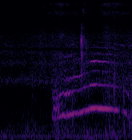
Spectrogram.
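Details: Domestic cat giving a single drawn-out meow while being coaxed indoors, the tone rising then gently falling over about a second; a woman speaks encouragingly in Korean around it.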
